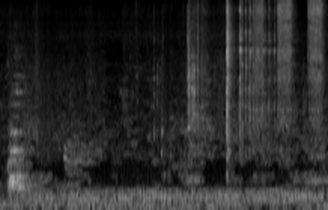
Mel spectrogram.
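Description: Aerosol spray can of clear coat hissing in several short bursts in the second half, sprayed onto a mountain bike crank arm.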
